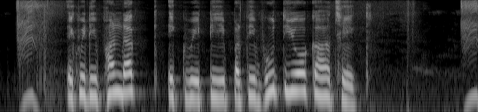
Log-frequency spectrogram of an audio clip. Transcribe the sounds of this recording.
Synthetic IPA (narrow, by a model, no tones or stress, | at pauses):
ekwiʈ̬ipʰəɳɖək̚ | ekweʈipɾət̪ibʱut̪ijokəɦət͡ʃʰek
